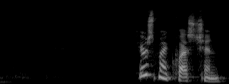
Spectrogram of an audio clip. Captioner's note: speaking French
